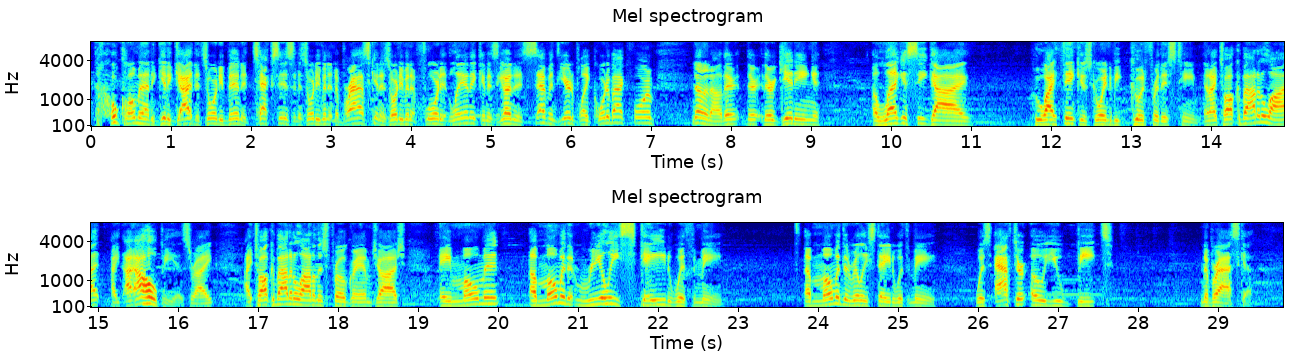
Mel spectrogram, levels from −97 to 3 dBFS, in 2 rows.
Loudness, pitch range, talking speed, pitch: -25 LUFS, 145-180 Hz, 200 wpm, 160 Hz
